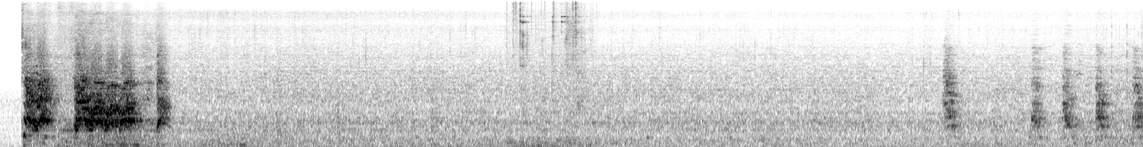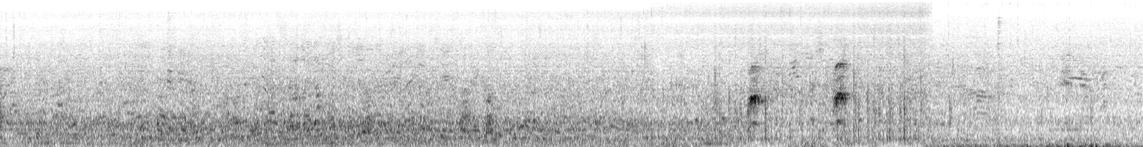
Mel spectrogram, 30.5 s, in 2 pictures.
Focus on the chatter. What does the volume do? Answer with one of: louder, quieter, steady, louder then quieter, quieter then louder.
quieter.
